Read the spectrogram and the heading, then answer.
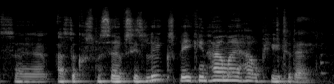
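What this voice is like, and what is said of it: Polite middle-class telephone voice. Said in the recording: “Telephone voice. ... Middle class now ... What is your telephone voice? ... That's a nice voice, that is.”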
